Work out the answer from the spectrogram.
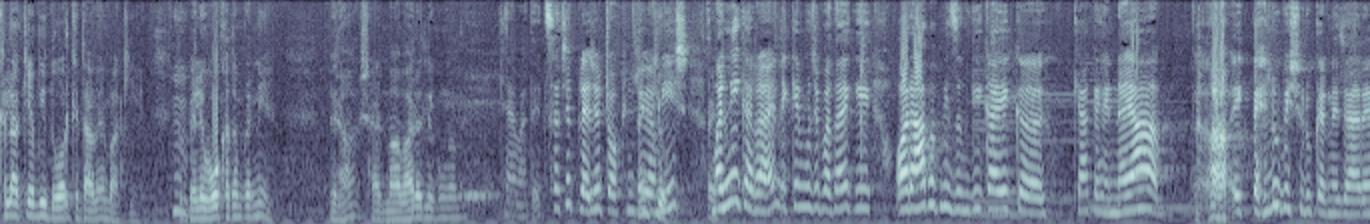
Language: Hindi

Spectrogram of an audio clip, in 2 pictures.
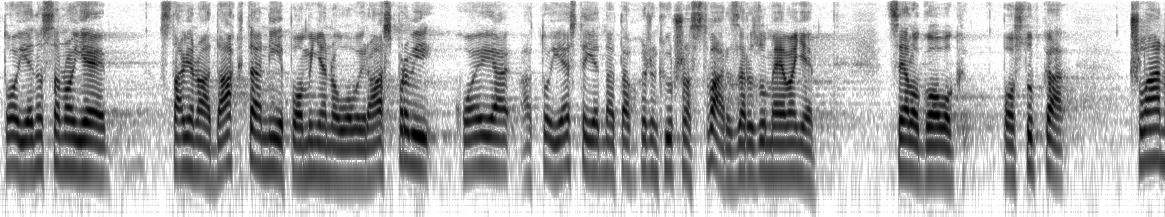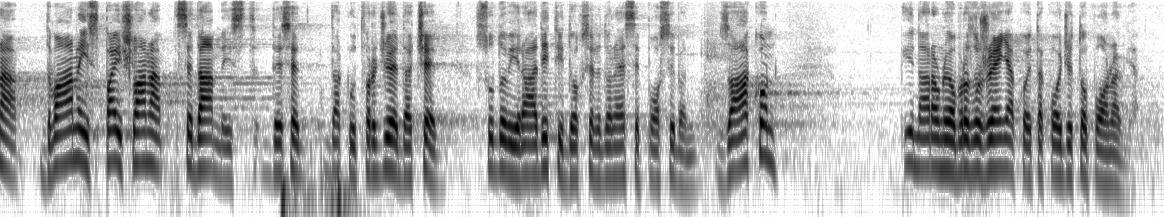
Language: Serbian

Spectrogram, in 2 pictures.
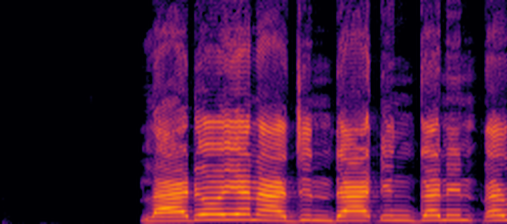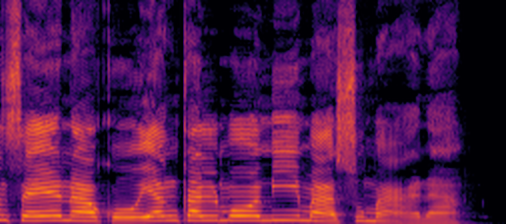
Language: Hausa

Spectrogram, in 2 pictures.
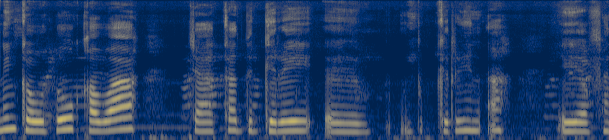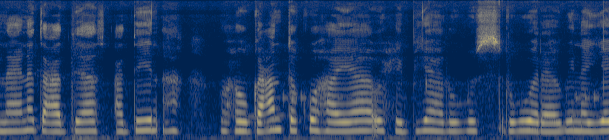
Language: Somali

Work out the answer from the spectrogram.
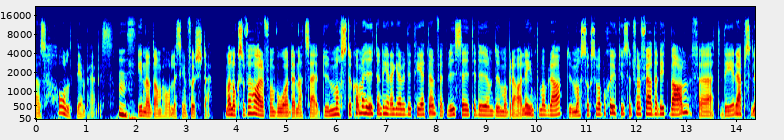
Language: Swedish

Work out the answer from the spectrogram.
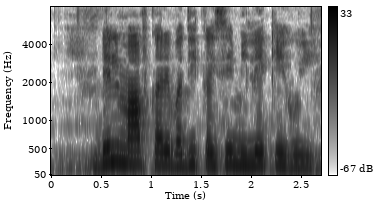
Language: Bhojpuri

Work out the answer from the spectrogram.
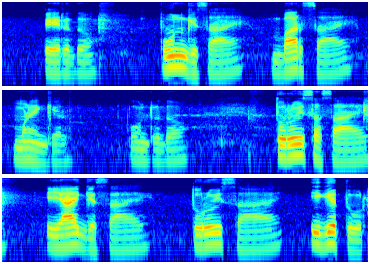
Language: Santali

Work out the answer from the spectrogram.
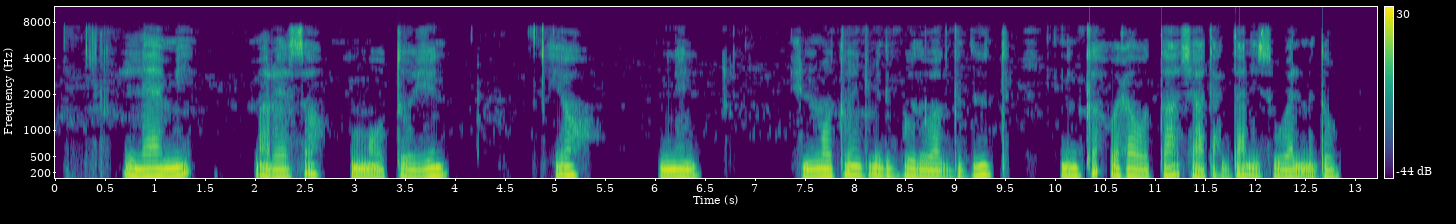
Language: Somali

